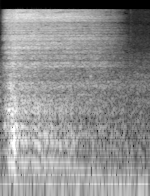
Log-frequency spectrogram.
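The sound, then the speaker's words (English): A single deep breath drawn in, an airy, hissing inhale that swells quickly, then slowly thins and fades, heard alone with no talk. “So deep breath in”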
